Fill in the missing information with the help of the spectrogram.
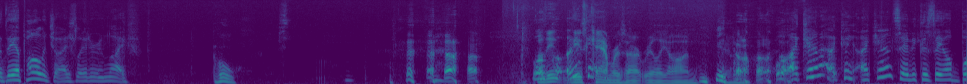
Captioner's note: laughs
